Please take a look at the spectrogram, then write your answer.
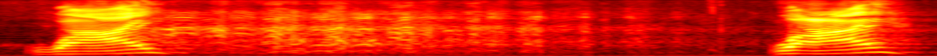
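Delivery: ordinary talk, nothing marked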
